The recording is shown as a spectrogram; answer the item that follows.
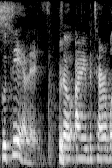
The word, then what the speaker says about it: Gutierrez: Gutierrez. Gutierrez.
